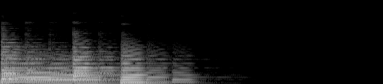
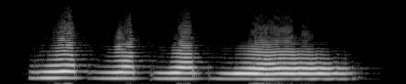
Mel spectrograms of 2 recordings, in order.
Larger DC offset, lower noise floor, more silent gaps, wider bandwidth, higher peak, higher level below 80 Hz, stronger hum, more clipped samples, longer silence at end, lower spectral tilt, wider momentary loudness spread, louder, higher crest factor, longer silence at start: neither; first, under -90 dBFS vs -37 dBFS; neither; second, 7.8 kHz vs 11 kHz; about the same, -8 dBFS vs -8 dBFS; first, -38 dBFS vs -64 dBFS; neither; neither; first, 1.9 s vs 0.5 s; first, -9 dB/octave vs -3.5 dB/octave; first, 16 LU vs 11 LU; second, -22 LUFS vs -17 LUFS; first, 18 dB vs 10 dB; second, 0 s vs 0.3 s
